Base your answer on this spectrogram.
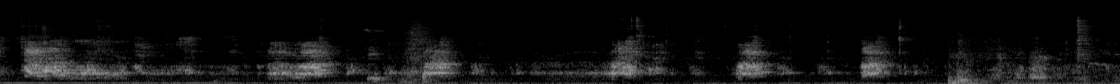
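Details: Anúbis the Great Dane gives deep, loud barks and howling yelps in irregular bursts about a second apart, ending with a sharp impact noise.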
